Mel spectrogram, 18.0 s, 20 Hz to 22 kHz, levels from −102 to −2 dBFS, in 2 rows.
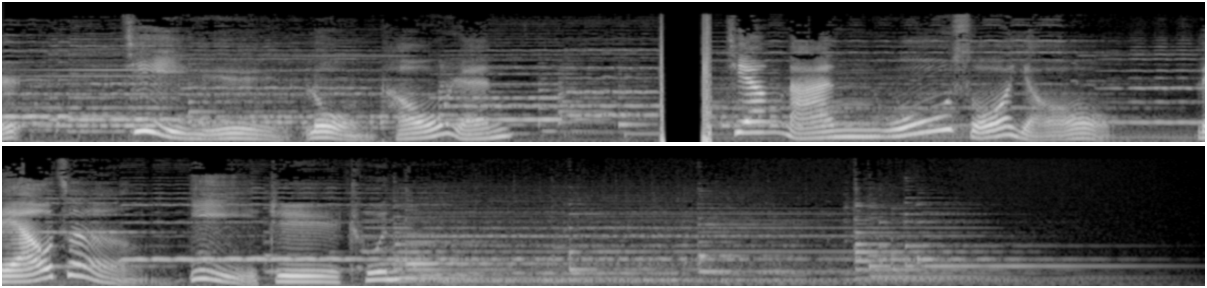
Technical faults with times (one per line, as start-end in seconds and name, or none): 4.94-5.31 cable pulled and plugged in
